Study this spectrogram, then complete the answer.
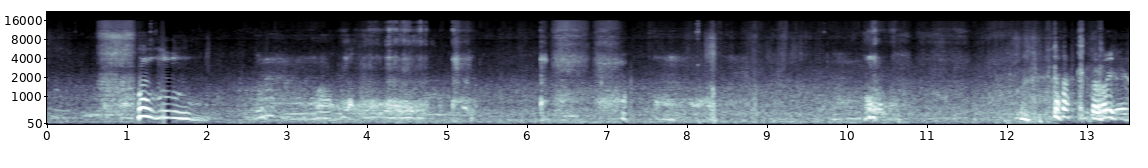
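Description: A man groans loudly in pain close by.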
